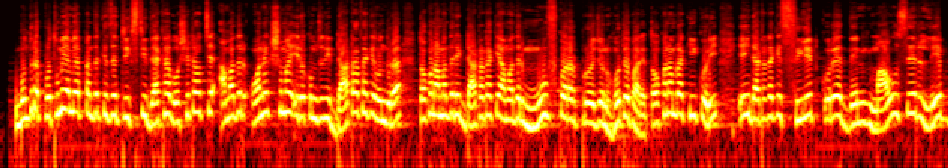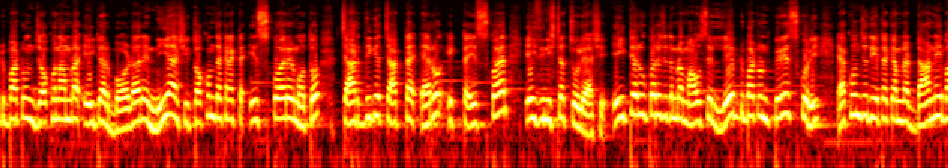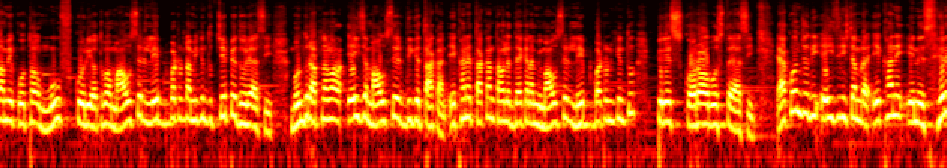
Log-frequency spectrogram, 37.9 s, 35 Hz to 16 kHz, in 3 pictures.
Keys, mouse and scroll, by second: 3.3 click, 4.6 ctrl+shift+Down, 6.6 ctrl+BackSpace, 22.4-37.8 drag, 32.0 scroll down 2, 32.1 scroll up 2, 32.2 scroll down 2.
